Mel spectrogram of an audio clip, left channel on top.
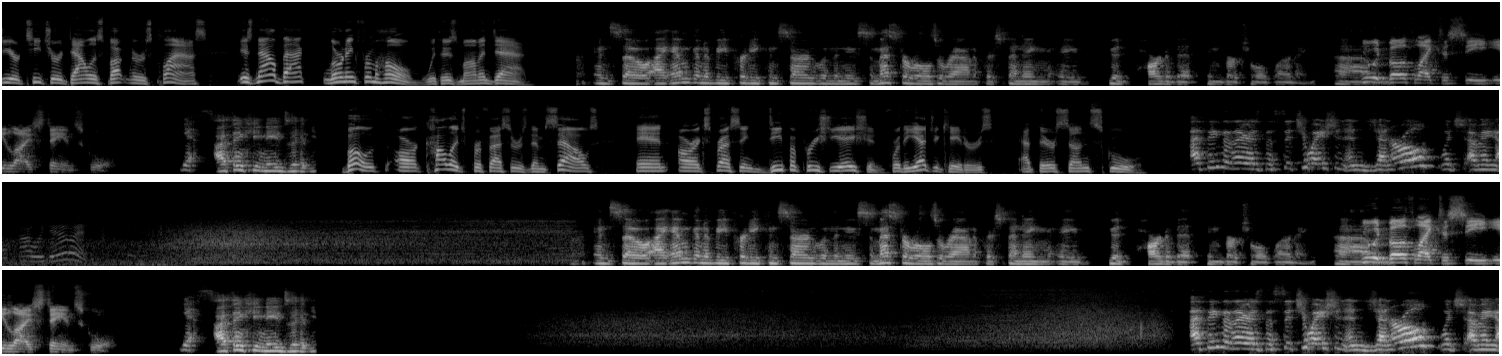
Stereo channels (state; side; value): quieter; left; 4.2 dB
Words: teacher Dallas Buckner's class, is now back learning from home with his mom and dad. And so I am going to be pretty concerned when the new semester rolls around if they're spending a good part of it in virtual learning. You would both like to see Eli stay in school. Yes. I think he needs it. Both are college professors themselves and are expressing deep appreciation for the educators at their son's school. I think that there is the situation in general, which, I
